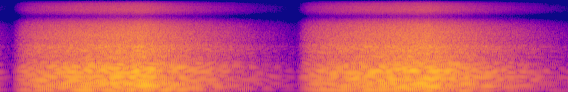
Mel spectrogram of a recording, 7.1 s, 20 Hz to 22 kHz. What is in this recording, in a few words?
Pad Loop E 135, Techno; Ghosthack; AC2024 - Day 1 - Techno Sounds 2025; Pads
